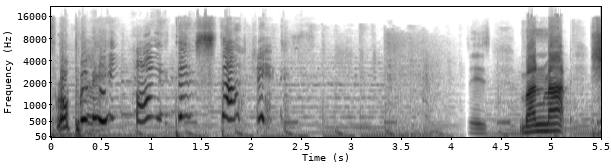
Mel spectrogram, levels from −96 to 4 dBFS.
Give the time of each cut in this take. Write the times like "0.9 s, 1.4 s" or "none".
4.5 s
